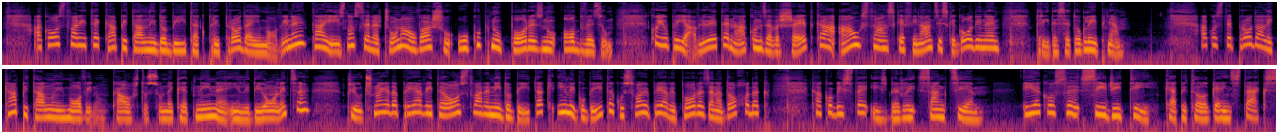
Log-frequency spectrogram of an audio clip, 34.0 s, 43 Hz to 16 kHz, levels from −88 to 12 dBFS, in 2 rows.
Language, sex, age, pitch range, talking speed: Croatian, female, 40-59, 160-245 Hz, 105 wpm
